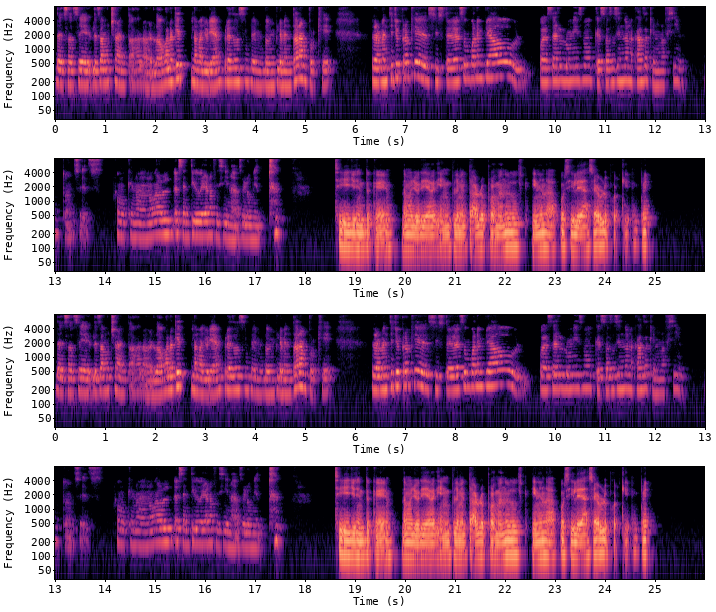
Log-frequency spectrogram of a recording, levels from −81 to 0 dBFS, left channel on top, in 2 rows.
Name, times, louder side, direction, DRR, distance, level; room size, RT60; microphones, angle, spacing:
voice 1, 0.0-6.0 6.3-9.4 9.7-12.6 13.0-13.9 14.2-17.5, left 2 dB, 80° left, 1.6 m, -29 dB
voice 2, 18.6-24.8, right 1 dB, 20° right, 0.5 m, -20 dB
4.7 x 4.6 x 4.4 m
head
